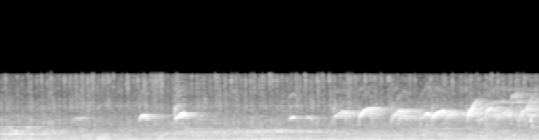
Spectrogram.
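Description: Short, high chirps: two single ones a second or so in, then a quick run of about eight, some three a second, from about three seconds in.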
